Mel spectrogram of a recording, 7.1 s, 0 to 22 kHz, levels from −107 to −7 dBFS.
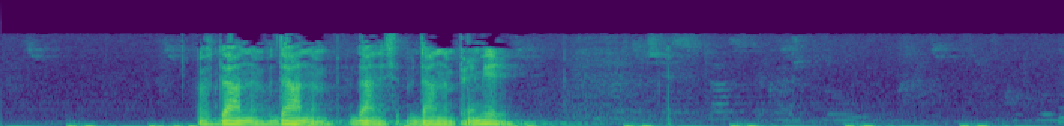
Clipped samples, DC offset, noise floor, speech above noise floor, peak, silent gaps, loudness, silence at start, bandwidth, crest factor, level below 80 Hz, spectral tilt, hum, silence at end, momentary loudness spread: under 0.1%; under 0.1%; -57 dBFS; 29 dB; -8 dBFS; none; -29 LUFS; 0.05 s; 7.4 kHz; 24 dB; -42 dBFS; -6 dB/octave; none; 0.25 s; 23 LU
